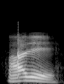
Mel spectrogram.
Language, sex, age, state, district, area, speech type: Maithili, male, 45-60, Bihar, Samastipur, urban, conversation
